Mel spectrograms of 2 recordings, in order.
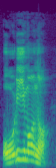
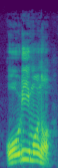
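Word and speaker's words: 織物: 그러나 일본 친구들은 음으로 읽지 않고 짜놓은 물건이다 그래서 발음이 오리모노, 오리모노.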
